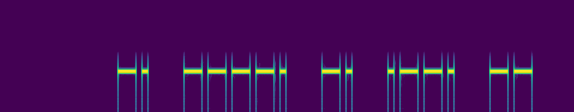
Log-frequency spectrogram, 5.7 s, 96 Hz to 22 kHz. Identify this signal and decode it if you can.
Morse code, heard as a keyed tone, about 20 wpm, spaced as for 15 wpm, 700 Hz. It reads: N9NPM
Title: 186 Lesson 30g - Letter b - Call Signs 20wpm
